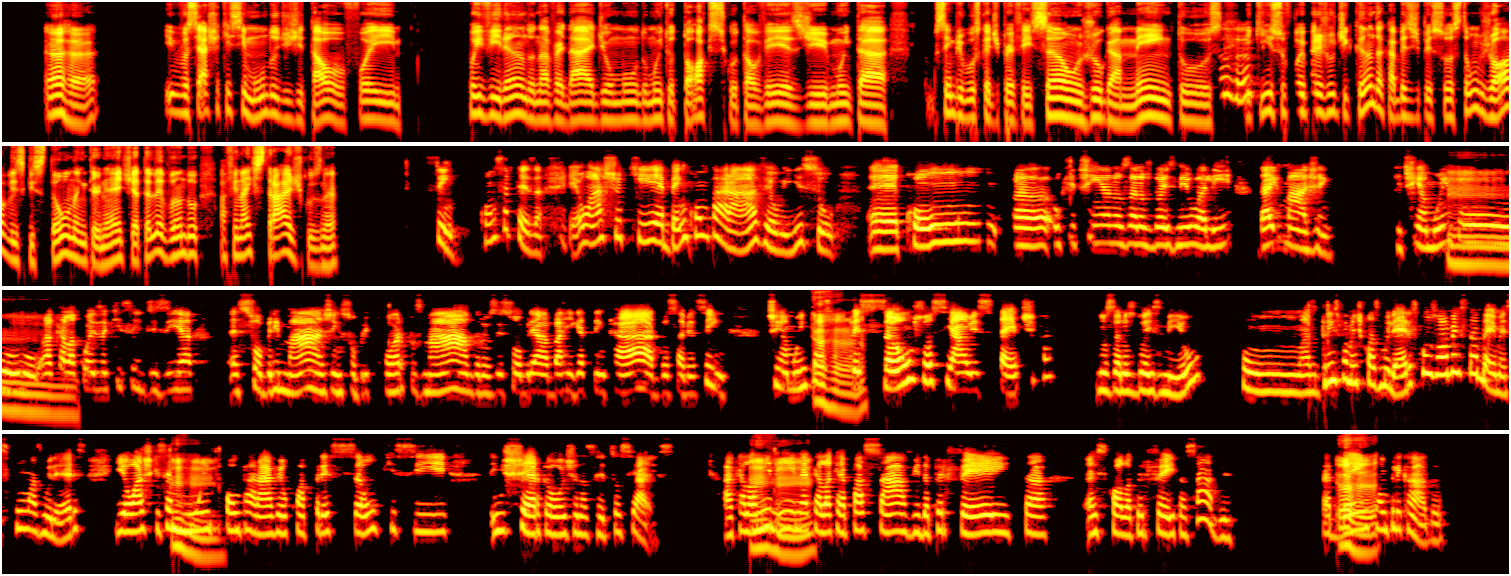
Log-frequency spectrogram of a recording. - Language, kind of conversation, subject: Portuguese, podcast, como criar vínculos reais em tempos digitais
- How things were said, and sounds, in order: tapping; drawn out: "Hum"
